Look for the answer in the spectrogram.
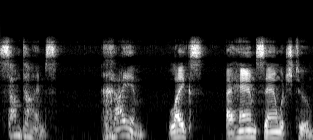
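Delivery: hushed, confiding, low and slow half-whisper. Telling a joke, the man leans in to the border official: half-whispering. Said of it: "he whispers".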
